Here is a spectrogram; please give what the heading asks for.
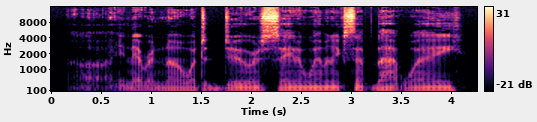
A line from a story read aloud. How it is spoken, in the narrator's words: grumbled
